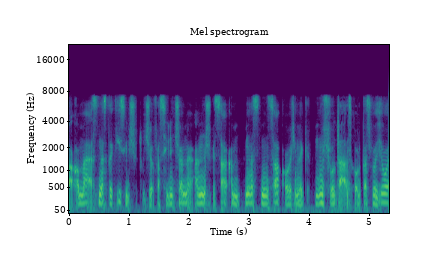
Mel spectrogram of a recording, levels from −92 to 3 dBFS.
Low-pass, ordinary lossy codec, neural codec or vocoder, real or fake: 7.2 kHz; AAC, 48 kbps; autoencoder, 22.05 kHz, a latent of 192 numbers a frame, VITS, trained on many speakers; fake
